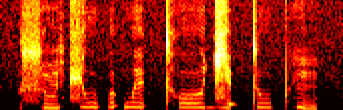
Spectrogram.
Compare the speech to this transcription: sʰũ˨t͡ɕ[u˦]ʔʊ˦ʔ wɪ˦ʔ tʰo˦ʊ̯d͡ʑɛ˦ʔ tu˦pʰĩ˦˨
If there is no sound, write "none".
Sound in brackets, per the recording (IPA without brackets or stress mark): u˦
